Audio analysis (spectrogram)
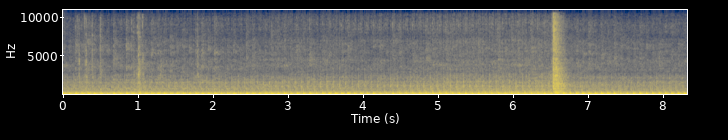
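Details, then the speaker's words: Murray's small flathead engine at its first start in a long time, possibly run on used oil: heavy low thumping knock about three per second over rough running, later smoky; owner suspects it needs a rebuild; engine knock. "Wow. Knocking pretty bad though. Sounds bad to me. Maybe it's just a flathead thing."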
